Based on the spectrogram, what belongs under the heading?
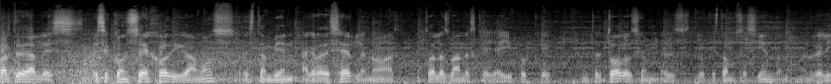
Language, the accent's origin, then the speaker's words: Spanish; Bolivia; porque por lo menos como bolivianos, incluso nosotros, así a veces somos bien sumisos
